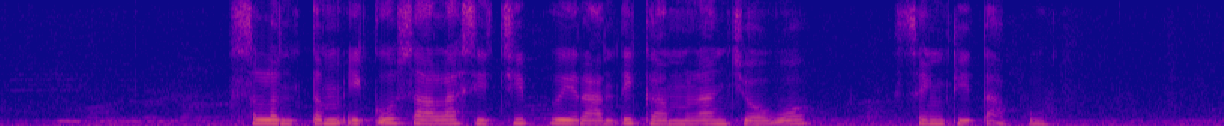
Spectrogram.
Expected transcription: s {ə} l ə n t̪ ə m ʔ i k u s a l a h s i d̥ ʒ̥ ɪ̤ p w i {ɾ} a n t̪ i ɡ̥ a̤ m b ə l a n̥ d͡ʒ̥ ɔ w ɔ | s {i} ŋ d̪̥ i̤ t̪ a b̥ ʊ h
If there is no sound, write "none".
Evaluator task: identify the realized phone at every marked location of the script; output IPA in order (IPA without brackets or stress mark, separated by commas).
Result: ə, ɾ, ɪ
